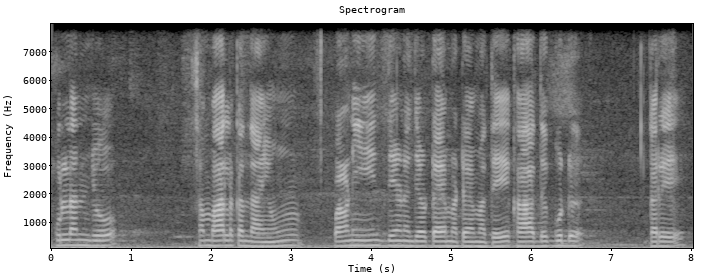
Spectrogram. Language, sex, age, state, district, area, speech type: Sindhi, female, 60+, Delhi, South Delhi, rural, spontaneous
